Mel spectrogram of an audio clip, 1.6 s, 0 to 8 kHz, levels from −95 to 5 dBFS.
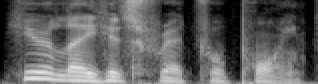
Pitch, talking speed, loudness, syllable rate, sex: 130 Hz, 190 wpm, -16 LUFS, 4.8 syllables/s, male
